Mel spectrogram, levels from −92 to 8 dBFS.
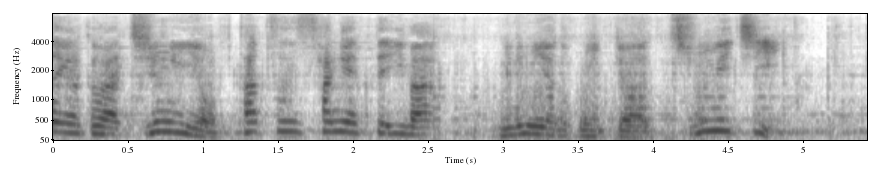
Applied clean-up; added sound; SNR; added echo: neural separator model SepFormer DNS4.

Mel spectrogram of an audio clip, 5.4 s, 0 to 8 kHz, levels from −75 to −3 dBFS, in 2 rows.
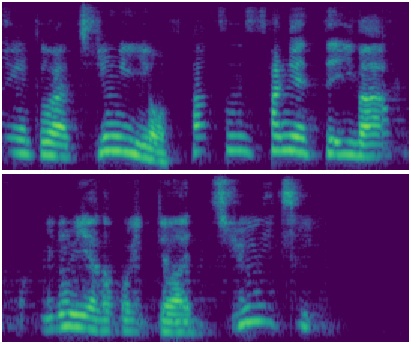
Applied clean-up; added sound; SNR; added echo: neural mask model DeepFilterNet 3.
